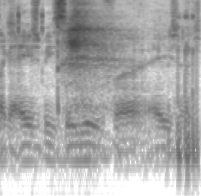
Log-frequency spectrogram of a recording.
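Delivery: slow, whispered joke. Real, not acted. Joking aside to cohost.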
